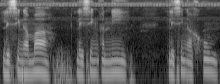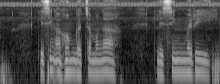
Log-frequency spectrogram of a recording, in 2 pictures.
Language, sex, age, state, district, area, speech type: Manipuri, male, 30-45, Manipur, Senapati, rural, spontaneous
